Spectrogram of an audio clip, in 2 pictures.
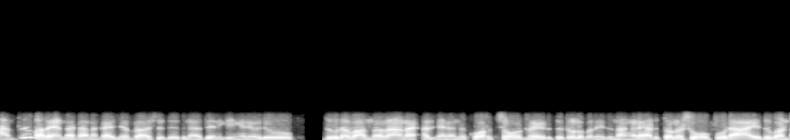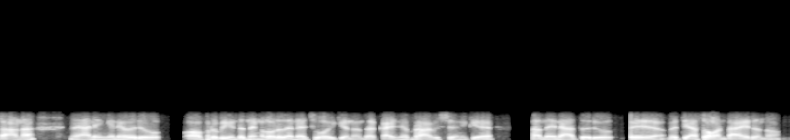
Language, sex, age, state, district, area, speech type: Malayalam, female, 30-45, Kerala, Pathanamthitta, rural, conversation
